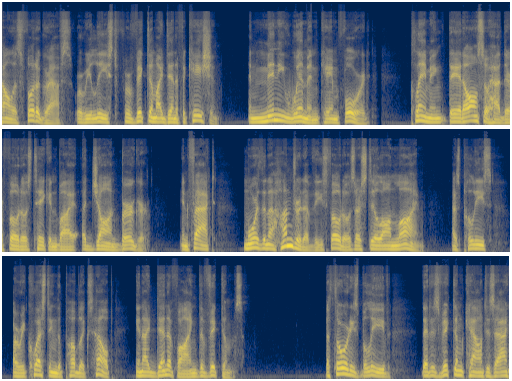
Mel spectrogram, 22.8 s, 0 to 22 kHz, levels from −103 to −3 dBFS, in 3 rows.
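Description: From 4.03 to 5.12 s the speech has repeated stalls, a stutter. Packets arrived late, so the jitter buffer emptied 14 times. Each gap, at most 16 ms, was filled by continuing the last sound. About 13% of that stretch is filled in. It drags and judders.

At 5.60 to 5.71 s there is a short stall from a late packet. One packet missed its slot. The receiver held the last sound for 92 ms until it arrived, then resumed. Nothing is lost, but one sound lingers with a slight buzz or dip.

From 8.17 to 8.61 s a jitter buffer speed-up follows. Too much audio had built up in the buffer. The receiver trimmed short pitch-period slices, about 70 ms in total. Speech runs at 112% speed with unchanged pitch. It sounds briefly rushed.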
